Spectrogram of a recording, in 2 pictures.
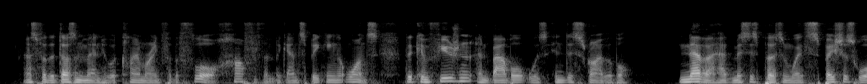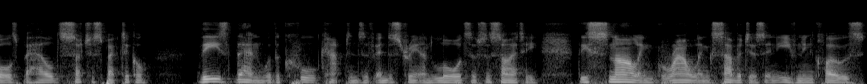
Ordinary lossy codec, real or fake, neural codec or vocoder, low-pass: Opus, 64 kbps; real; none; 7.2 kHz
